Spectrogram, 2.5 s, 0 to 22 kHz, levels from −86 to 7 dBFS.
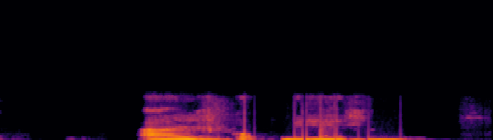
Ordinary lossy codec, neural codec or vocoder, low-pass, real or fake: Opus, 24 kbps; none; 7.2 kHz; real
